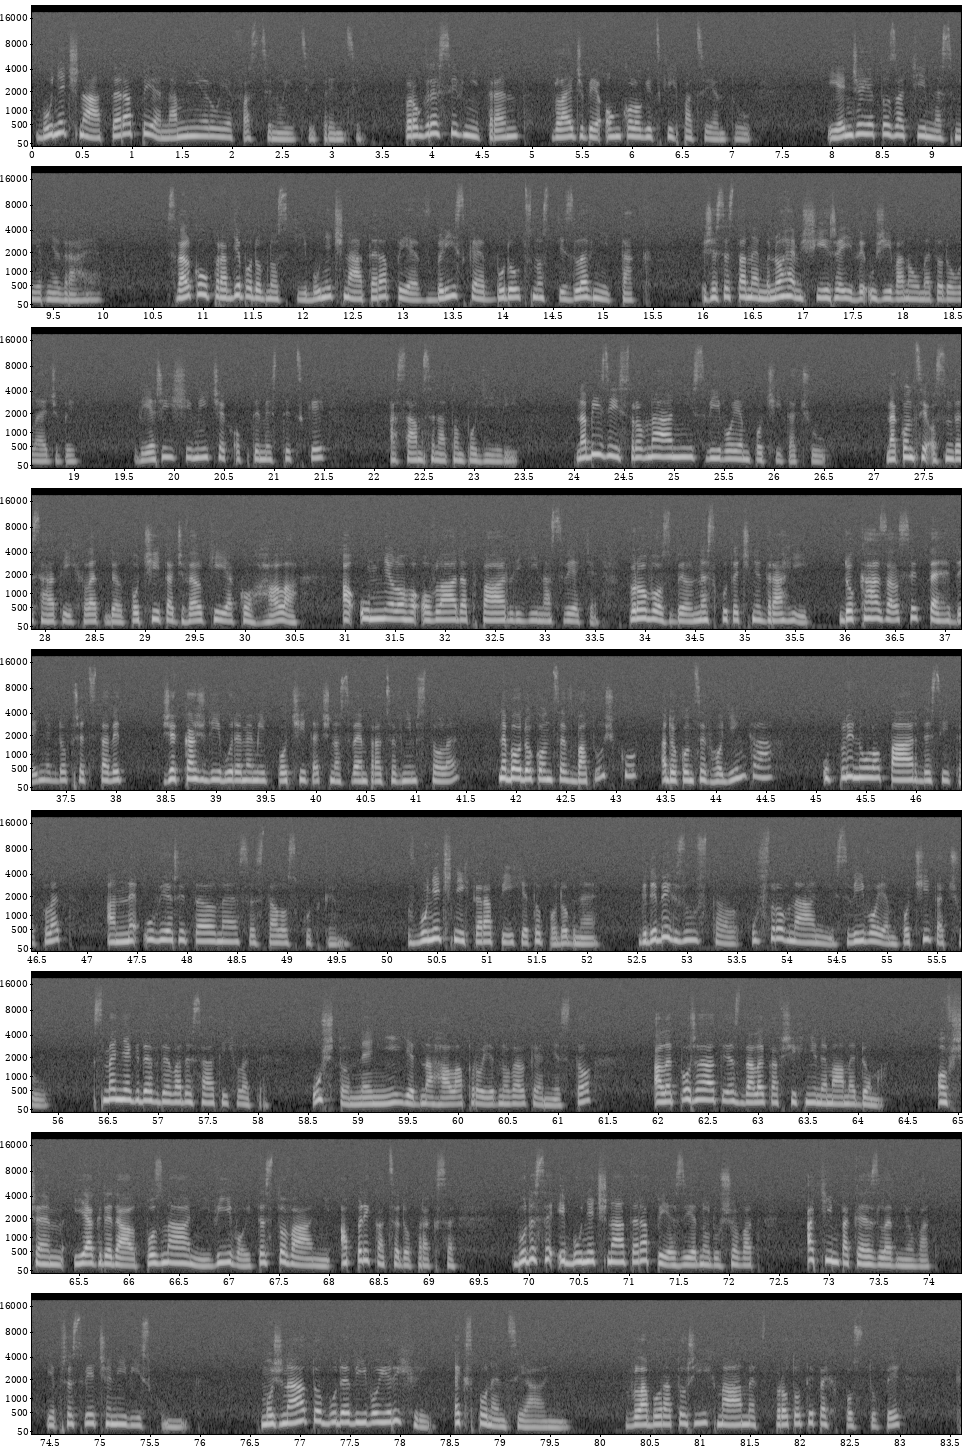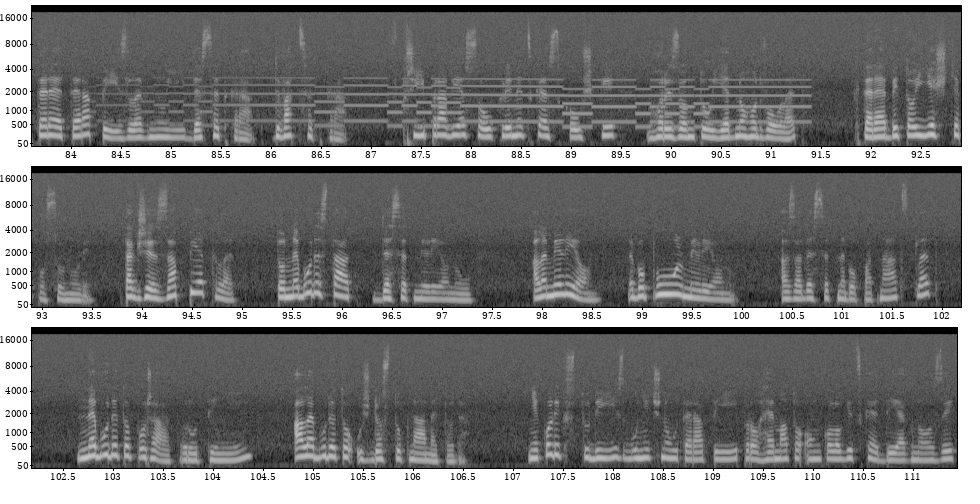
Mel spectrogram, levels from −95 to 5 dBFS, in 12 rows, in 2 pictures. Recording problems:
hiss; loud; throughout; 7 dB below the speech
siren; noticeable; from 1:24 to 1:31; peak 6 dB below the speech

